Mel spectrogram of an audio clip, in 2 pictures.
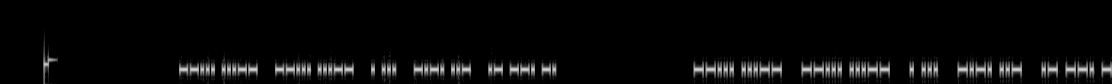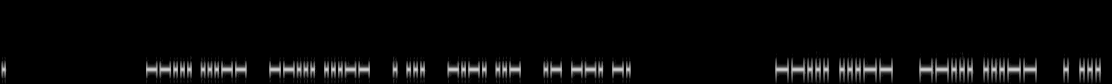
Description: Morse code, heard as a keyed tone, about 37 wpm, 700 Hz. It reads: 73 73 ES CU AGN 73 73 ES CU AGN 73 73 ES CU AGN 73 73 ES
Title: Speed-Racing Common QSO Phrases - 30wpm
